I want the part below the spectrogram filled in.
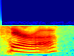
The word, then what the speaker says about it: Sarah: I'm Sarah. Don't pronounce the H because I will be really disrespected.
